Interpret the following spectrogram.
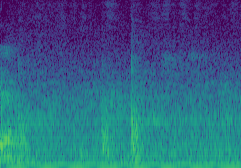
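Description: A pen writing on the screen of an interactive display board: a few soft strokes and taps, over a steady low hum.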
